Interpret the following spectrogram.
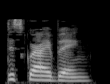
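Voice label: "describing", British English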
